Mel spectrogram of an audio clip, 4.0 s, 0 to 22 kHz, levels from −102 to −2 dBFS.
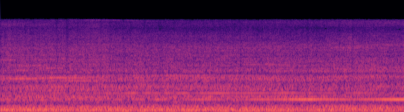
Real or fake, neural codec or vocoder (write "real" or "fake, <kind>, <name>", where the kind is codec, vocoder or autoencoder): real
